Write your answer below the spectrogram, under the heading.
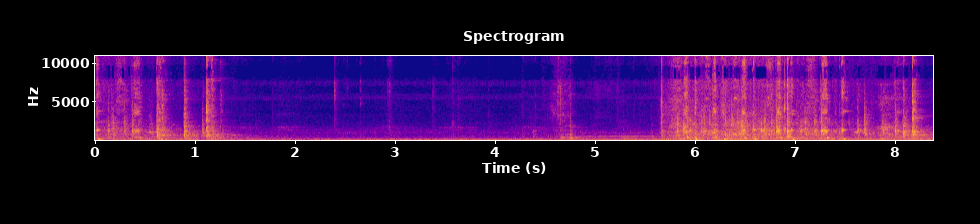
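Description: A few sharp pulls catch, it settles into a soft, low putter, then picks up to a busier, even run without stumbling.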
